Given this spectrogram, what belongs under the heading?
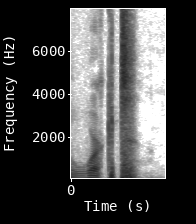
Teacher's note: spelled e d it makes that t sound so voiceless sounds when verbs end in voiceless sounds like C the Ed sounds like the voiceless T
